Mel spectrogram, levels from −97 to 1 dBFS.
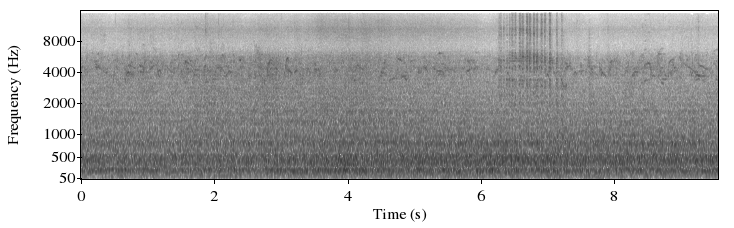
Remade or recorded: recorded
